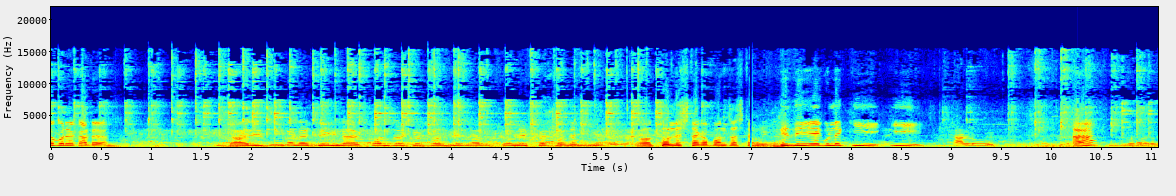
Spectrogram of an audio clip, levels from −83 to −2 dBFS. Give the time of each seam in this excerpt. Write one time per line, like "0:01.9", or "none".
0:07.0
